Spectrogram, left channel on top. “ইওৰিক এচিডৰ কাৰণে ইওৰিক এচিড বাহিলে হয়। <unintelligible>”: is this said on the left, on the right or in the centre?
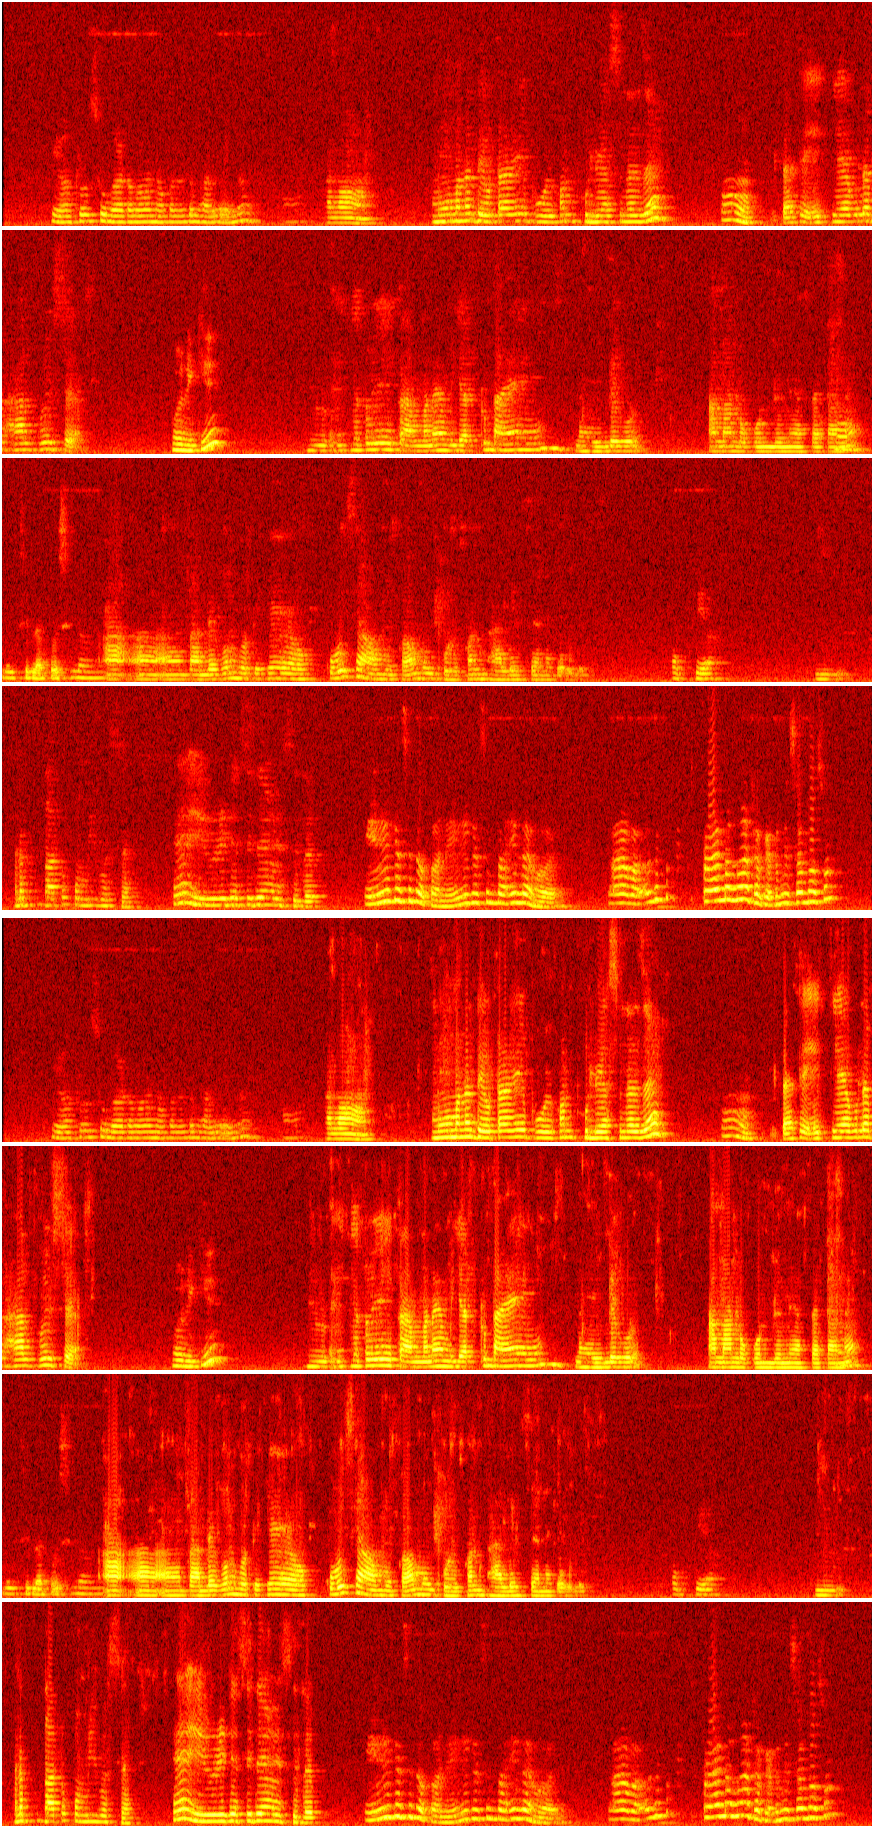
Left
